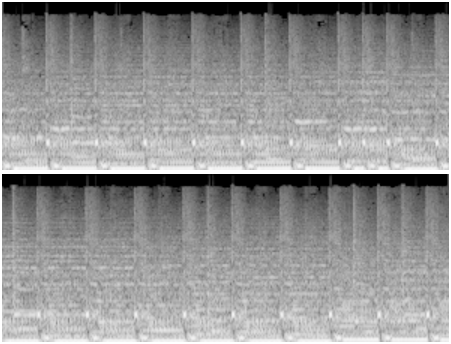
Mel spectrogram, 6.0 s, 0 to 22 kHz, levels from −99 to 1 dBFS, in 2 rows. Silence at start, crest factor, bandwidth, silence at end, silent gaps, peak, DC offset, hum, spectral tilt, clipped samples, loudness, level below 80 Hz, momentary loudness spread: 0 s; 6 dB; 15.5 kHz; 0 s; none; 0 dBFS; under 0.1%; none; -5.5 dB/octave; under 0.1%; -9 LUFS; -8 dBFS; 1 LU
